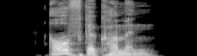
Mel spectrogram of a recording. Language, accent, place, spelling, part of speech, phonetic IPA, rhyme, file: German, Germany, Berlin, aufgekommen, verb, [ˈaʊ̯fɡəˌkɔmən], -aʊ̯fɡəkɔmən, De-aufgekommen.ogg
- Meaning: past participle of aufkommen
